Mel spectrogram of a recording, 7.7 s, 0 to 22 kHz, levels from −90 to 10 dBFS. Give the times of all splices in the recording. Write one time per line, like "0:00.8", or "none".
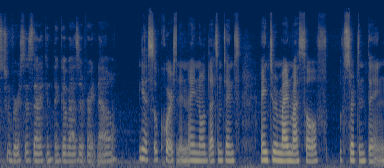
0:03.5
